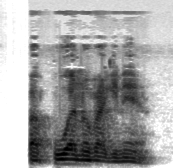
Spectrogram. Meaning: Papua New Guinea (a country in Oceania)
- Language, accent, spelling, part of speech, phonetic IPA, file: Catalan, Valencia, Papua Nova Guinea, proper noun, [paˈpu.a ˈnɔ.va ɣiˈne.a], LL-Q7026 (cat)-Papua Nova Guinea.wav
